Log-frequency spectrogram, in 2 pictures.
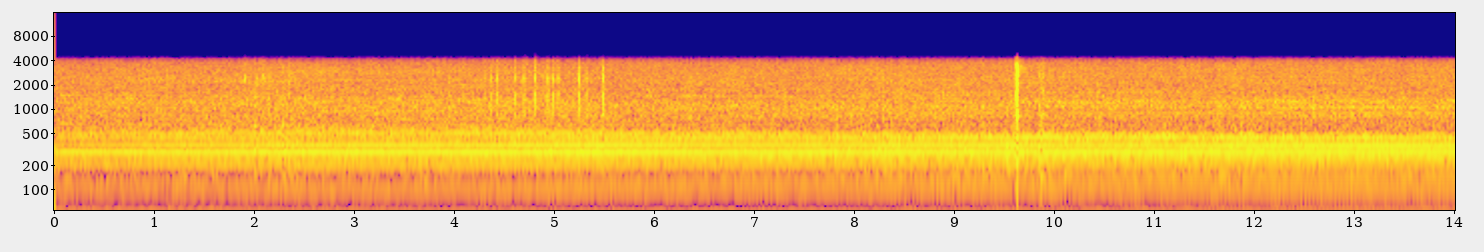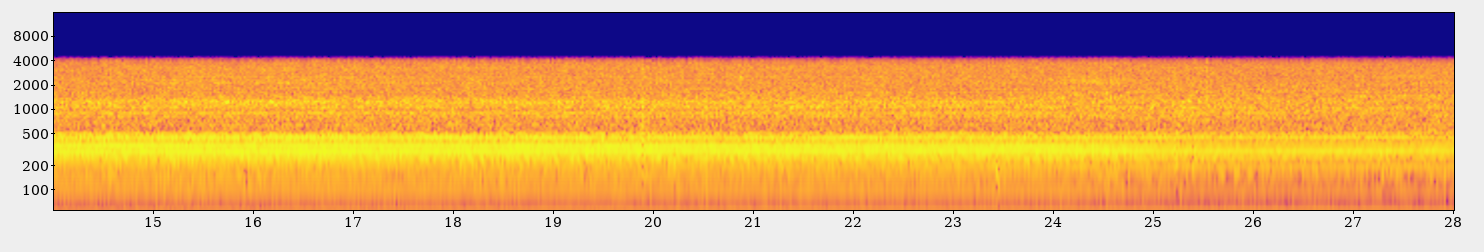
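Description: Steady hum of an aquarium air pump with the hiss of bubbles rising from an air stone, and one sharp click about ten seconds in.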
